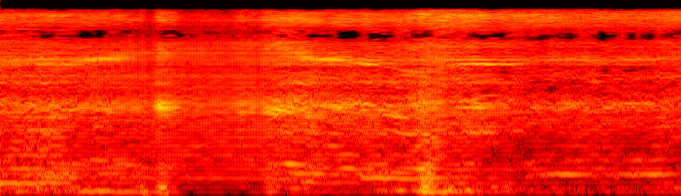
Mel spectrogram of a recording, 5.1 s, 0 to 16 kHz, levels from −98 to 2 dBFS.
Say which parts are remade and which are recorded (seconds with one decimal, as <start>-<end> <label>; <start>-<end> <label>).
0.0-5.1 remade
